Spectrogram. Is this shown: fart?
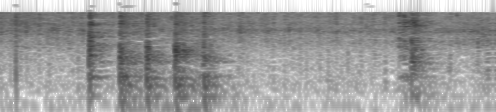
no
